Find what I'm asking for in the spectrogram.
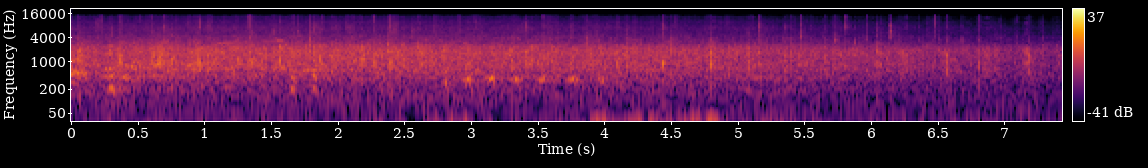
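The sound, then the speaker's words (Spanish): An audience applauds steadily for Diego, a dense wash of many hands clapping at a fairly even loudness that eases off slightly toward the end, with no talking over it. “no, de verdad, fuerte aplauso para Diego.”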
